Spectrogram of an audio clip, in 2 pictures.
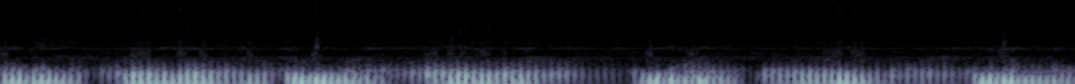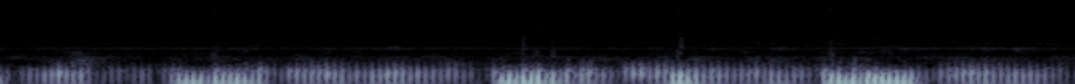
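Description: A domestic cat purrs steadily, a deep rumbling hum pulsing in and out with each breath.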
